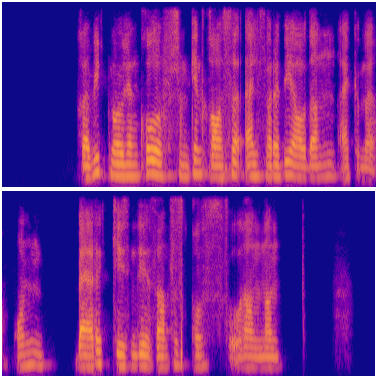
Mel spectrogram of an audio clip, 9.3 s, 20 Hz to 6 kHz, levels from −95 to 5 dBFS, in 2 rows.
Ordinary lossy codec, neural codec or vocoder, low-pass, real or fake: none; codec, 16 kHz, 4 kbps, FreqCodec, smaller model; 5.4 kHz; fake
